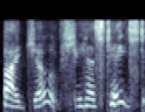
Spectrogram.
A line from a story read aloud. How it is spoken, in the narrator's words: exclaimed Henry Lynn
